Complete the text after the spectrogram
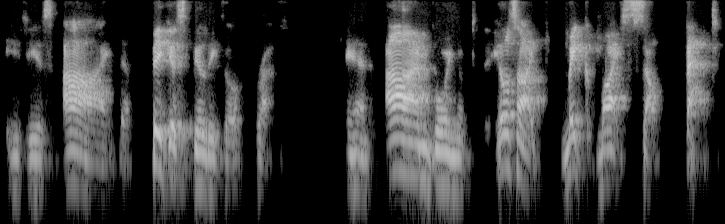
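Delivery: low, gruff goat voice; big gruff billy goat. Acted. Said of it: "in his own big gruff voice".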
